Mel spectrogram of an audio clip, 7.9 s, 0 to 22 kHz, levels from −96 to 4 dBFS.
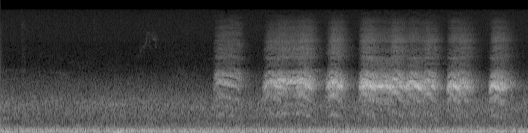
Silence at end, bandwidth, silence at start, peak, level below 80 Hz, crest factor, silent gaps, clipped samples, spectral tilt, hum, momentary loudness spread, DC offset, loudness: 0 s; 16.5 kHz; 0 s; -12 dBFS; -38 dBFS; 18 dB; none; under 0.1%; -3.5 dB/octave; none; 16 LU; under 0.1%; -27 LUFS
